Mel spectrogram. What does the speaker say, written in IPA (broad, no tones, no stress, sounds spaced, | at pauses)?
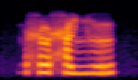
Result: ħ y ħ ɛ ʎ ø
